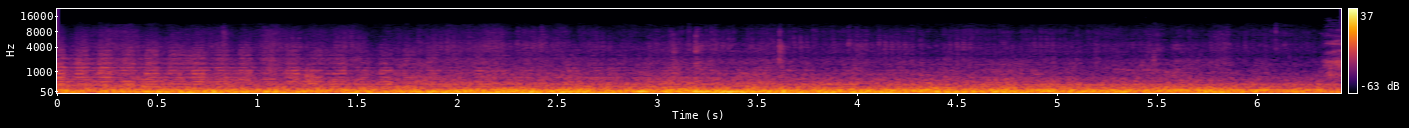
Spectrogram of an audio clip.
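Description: Steady low rumble of a passenger train running at speed, heard from inside the compartment of a RIC-gauge sleeping car.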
